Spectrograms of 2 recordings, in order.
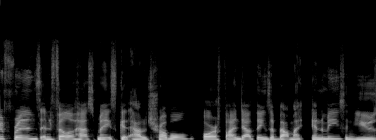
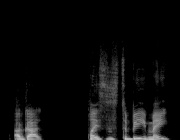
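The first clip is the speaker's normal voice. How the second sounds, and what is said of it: Put-on accent. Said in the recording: “That was my accent.”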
